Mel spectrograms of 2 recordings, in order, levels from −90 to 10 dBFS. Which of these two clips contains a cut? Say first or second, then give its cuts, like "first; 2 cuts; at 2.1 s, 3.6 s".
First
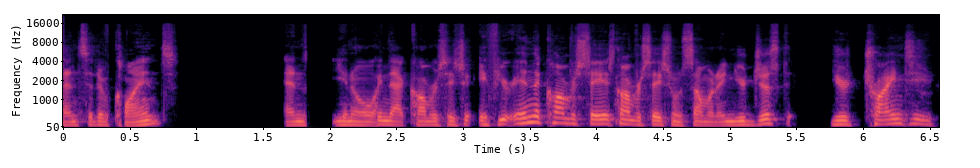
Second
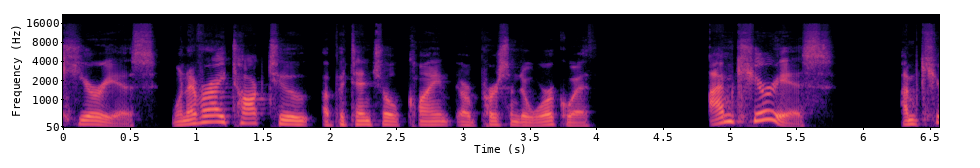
first; 3 cuts; at 1.8 s, 2.4 s, 4.1 s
